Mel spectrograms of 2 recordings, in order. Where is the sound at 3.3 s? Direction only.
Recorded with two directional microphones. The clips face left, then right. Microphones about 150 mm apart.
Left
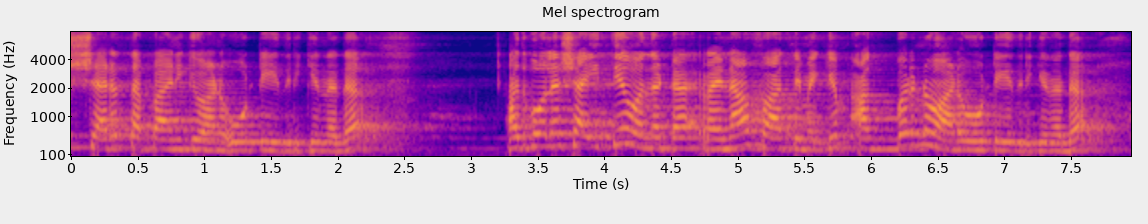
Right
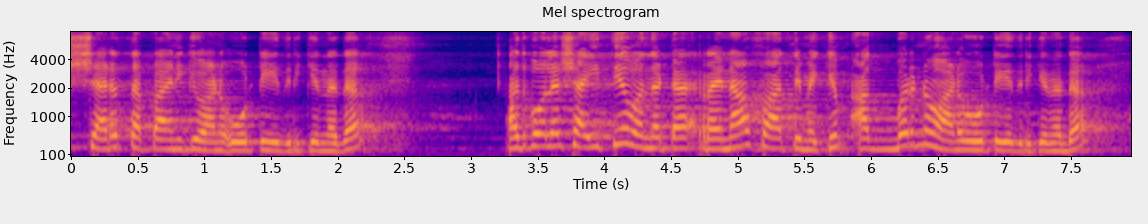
35° right (ahead or behind).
